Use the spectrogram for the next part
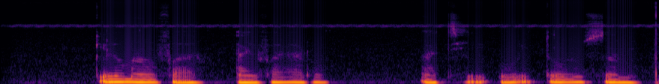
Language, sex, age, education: Yoruba, male, 30-45, tertiary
